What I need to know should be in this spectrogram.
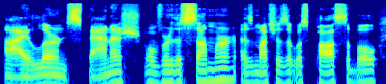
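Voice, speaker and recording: Guest: deep-voiced man from Ukraine, Russian native speaker, explanatory and chatty, dry close sound. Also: moderate pace, gravelly, a bit bright, clean tone, dry recording. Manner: explanatory, often adds tag questions. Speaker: podcast guest. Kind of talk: casual interview talk.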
